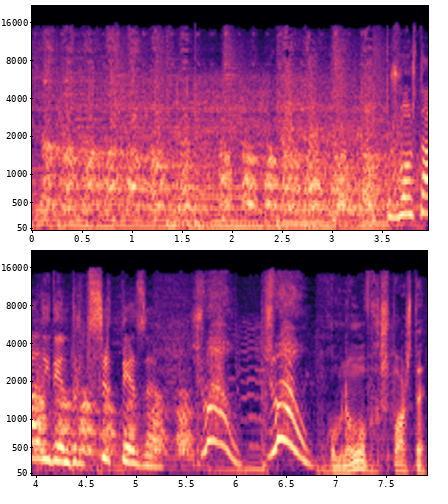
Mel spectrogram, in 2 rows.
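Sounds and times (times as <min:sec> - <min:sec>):
dog barking furiously with higher yips: 0:00.0 - 0:06.0
speech: 0:03.6 - 0:07.9.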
